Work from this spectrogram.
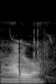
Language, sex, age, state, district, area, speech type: Odia, male, 18-30, Odisha, Balangir, urban, spontaneous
